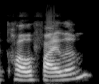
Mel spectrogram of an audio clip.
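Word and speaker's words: Caulophyllum: to be doing the coliphylum to prepare her for birth. Oh yeah. Or I think you say colophylum, right? Is that how you say it? Colophylum is what we say, yeah.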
